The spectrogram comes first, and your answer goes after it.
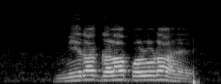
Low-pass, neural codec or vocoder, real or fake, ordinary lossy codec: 10.8 kHz; none; real; Opus, 24 kbps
